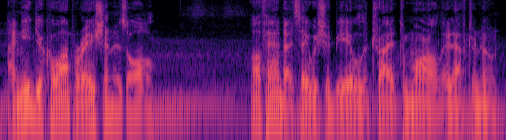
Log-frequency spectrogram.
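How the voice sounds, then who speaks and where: An American actor playing an irritable, sarcastic spaceship commander in a sci-fi radio drama, wry and needling. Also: male voice, sits low, normal speed, a little mellow, faint music behind, lightly acted.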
